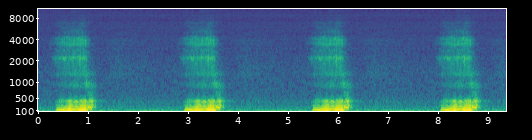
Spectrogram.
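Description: Four loud, rough, low-pitched snores recur at a steady rhythm of about 23 per minute, with quiet breathing between them: regular snoring.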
